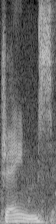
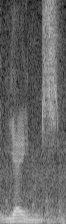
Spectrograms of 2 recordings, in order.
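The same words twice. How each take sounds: First: The name begins with a J sound. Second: The name begins with a Y sound.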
